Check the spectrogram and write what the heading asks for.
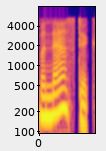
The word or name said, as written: monastic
